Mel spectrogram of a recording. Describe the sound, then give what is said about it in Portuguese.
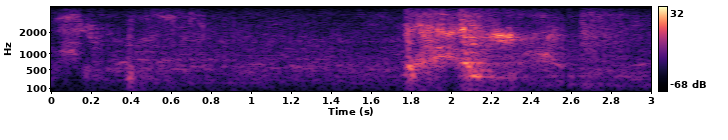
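Coughing after choking during a phone call, a short cluster of harsh, thin coughs bursting out midway after a quiet stretch, then fading. “engasguei, desculpa”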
